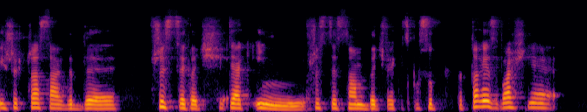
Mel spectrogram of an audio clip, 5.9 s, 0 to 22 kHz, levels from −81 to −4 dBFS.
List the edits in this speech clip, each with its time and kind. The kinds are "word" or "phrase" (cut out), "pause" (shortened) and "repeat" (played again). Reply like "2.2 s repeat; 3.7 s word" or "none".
1.9 s word; 2.3 s word; 3.1 s word; 4.4 s word

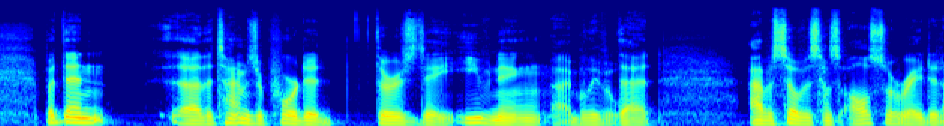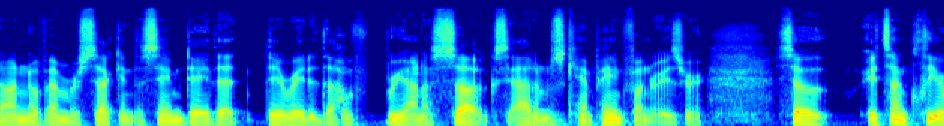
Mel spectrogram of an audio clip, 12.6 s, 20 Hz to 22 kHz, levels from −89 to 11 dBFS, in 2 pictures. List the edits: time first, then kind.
4.1 s word; 5.5 s word; 8.6 s word

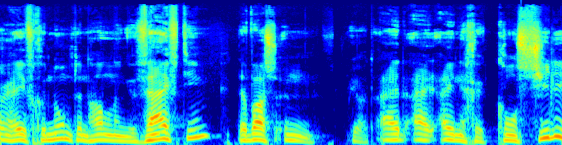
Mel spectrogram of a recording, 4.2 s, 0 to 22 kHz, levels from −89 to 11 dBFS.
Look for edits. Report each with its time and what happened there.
2.5 s pause

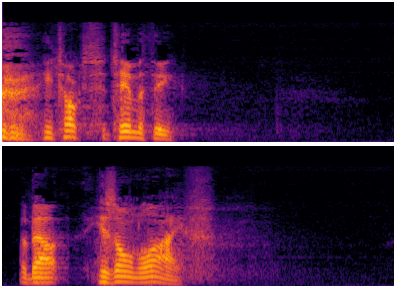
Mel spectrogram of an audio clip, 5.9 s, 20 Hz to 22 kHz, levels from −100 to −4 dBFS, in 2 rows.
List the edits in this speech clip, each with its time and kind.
3.4 s pause

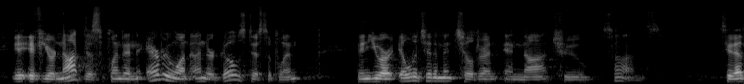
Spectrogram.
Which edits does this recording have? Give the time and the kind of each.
none

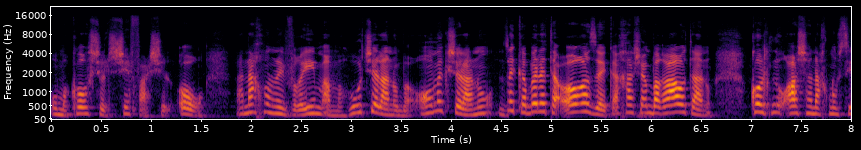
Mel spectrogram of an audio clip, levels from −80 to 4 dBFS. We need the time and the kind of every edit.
4.6 s word

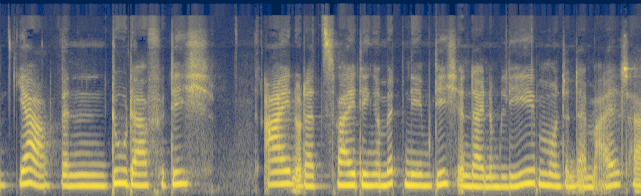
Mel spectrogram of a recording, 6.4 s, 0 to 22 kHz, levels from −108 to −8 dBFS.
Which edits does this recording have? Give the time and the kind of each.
4.3 s phrase

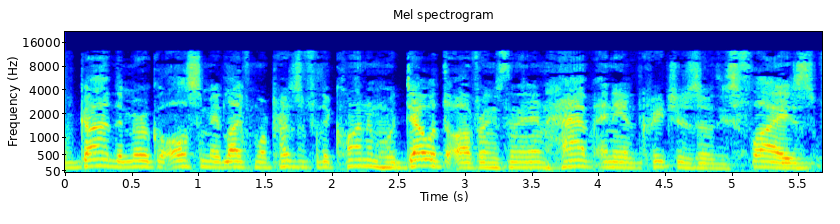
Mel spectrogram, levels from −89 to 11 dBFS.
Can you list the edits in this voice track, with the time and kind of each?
4.3 s word

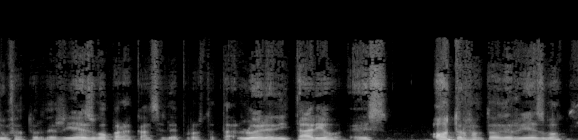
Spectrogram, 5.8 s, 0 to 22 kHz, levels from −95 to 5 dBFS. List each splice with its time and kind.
none

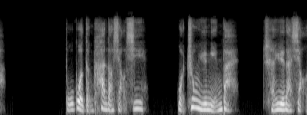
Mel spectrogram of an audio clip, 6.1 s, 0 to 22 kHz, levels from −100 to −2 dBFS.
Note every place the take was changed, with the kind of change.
none

